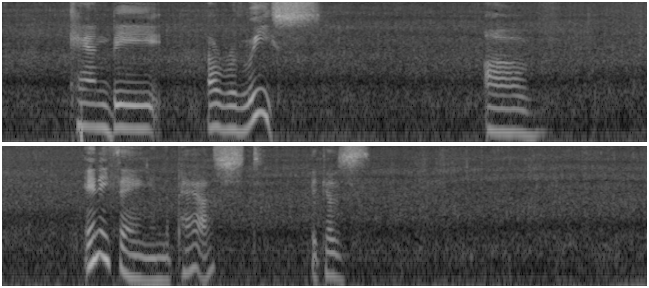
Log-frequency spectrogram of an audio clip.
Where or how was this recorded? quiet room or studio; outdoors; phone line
outdoors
